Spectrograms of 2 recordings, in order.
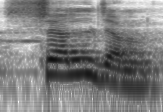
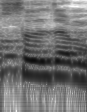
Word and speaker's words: शलजम: तो उसको बोलना चाहिए जैसे सलजम, शलजम, थोड़ा सा स को क्या करना चाहिए, थोड़ा सा खींचना चाहिए, शलजम, ना कि वो सलजम बोले, ठीक है।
